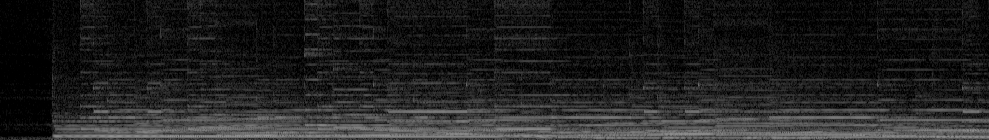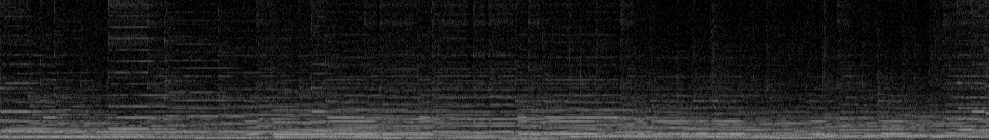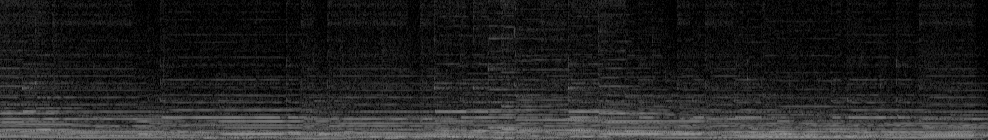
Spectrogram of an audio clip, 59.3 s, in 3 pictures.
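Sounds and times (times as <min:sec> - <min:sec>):
organ prelude and fugue from Bohemia: 0:01.0 - 0:59.3.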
